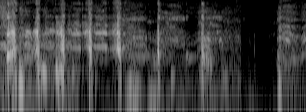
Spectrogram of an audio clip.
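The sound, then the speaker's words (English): A loud burst of rapid, voiced laugh-like pulses from ESPN host Mike Greenberg, who has COVID, breaking into several harsh coughs, then a brief pause before another cough starts. “It was laugh into cough.”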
